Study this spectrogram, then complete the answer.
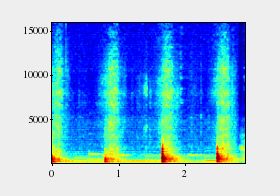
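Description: Knife chopping leftover croissant dough scraps into small pieces on a board: four separate firm cuts spaced under a second apart, close and clear, with faint background tones between strokes.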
